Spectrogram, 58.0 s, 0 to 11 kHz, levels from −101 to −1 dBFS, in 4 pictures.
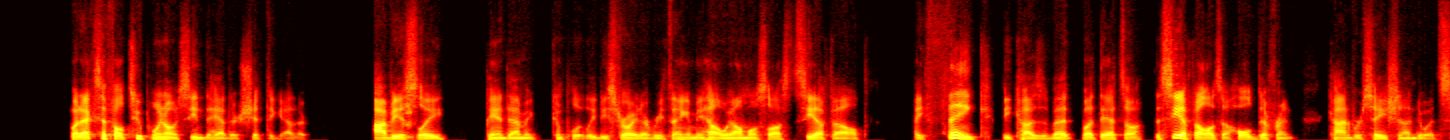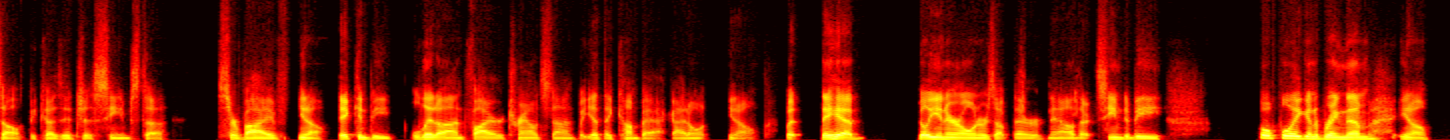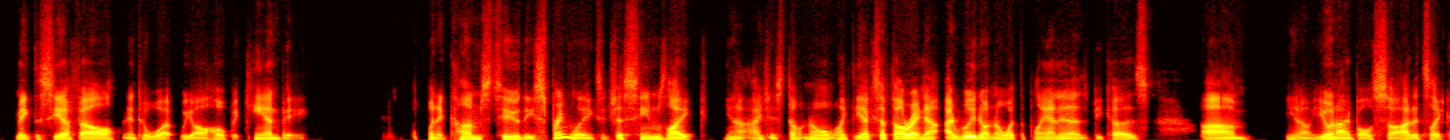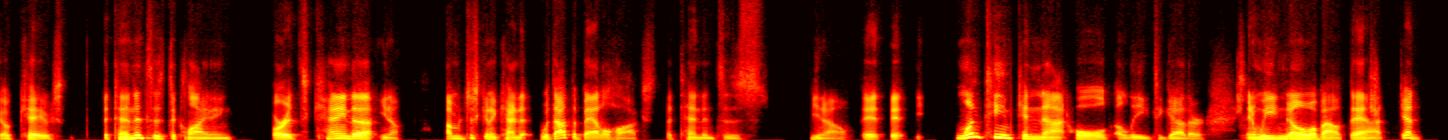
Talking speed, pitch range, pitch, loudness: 180 wpm, 100-135 Hz, 110 Hz, -25 LUFS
